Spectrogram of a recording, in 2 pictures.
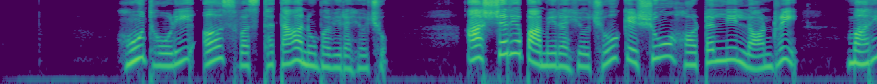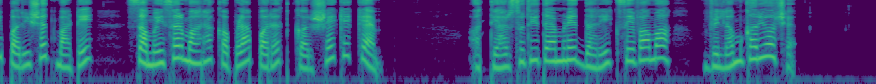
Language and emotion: Gujarati, fearful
